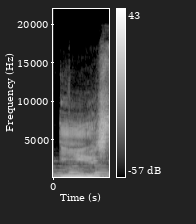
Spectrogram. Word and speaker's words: Ys: to be silly yep ease the only pronunciation that makes sense it is not wise to mispronounce in um at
